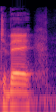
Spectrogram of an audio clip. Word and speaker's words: Tveit: Because Gareth, who, again, played by Aaron Tveit, thank you again for correcting my pronunciation, Mackenzie, in our chat room.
